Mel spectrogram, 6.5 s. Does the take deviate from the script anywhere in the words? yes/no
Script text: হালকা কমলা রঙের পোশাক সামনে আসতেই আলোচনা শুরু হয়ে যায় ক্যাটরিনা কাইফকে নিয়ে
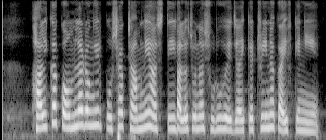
no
